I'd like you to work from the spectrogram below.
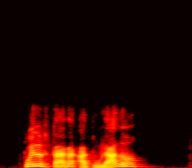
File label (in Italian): Spagnolo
